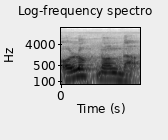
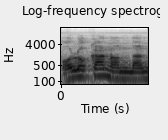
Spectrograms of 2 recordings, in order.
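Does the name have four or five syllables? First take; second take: four; five. First: The name is said with four syllables. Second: The name is said with five syllables. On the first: The speaker calls it right. "নামটা মনে রাখবেন" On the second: The speaker calls it wrong. "নয়"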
